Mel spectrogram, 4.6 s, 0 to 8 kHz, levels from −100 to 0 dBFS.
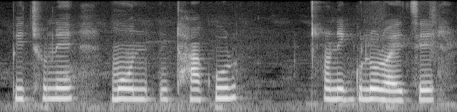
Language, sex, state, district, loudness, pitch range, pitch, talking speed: Bengali, female, West Bengal, Cooch Behar, -16 LUFS, 230-250 Hz, 240 Hz, 65 wpm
